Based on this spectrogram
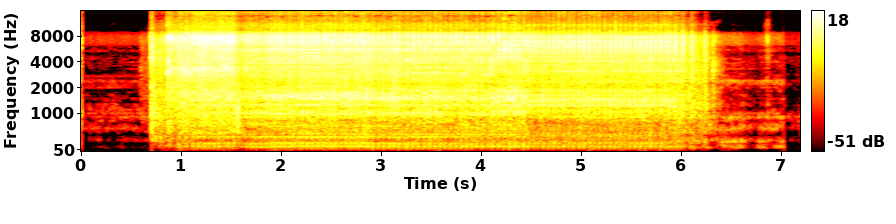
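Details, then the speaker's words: Honda Sonic 150 DOHC, complaint of cylinder head noise, revving: fast, busy metallic clatter over the exhaust, loudest up top; shims or camshaft suspected, engine damaged by oil pump clogged with crumbled clutch damper rubber. "Honda Sonic 150 dengan keluhan motor berisik di bagian head silindernya."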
